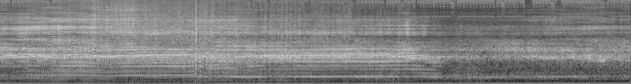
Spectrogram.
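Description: Drift car engine revving hard at high rpm while sliding through the corner, its pitch dipping and then climbing with the throttle. The engine noise eases off a little after four seconds in.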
